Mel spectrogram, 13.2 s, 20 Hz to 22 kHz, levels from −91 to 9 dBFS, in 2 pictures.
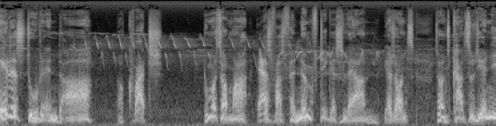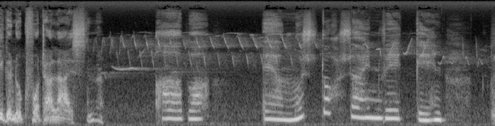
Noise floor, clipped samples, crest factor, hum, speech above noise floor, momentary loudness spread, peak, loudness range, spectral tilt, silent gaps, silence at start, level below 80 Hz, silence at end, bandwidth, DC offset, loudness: -34 dBFS; under 0.1%; 16 dB; none; 19 dB; 16 LU; 0 dBFS; 3 LU; -3.5 dB/octave; none; 0 s; -50 dBFS; 0 s; over 20 kHz; under 0.1%; -15 LUFS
